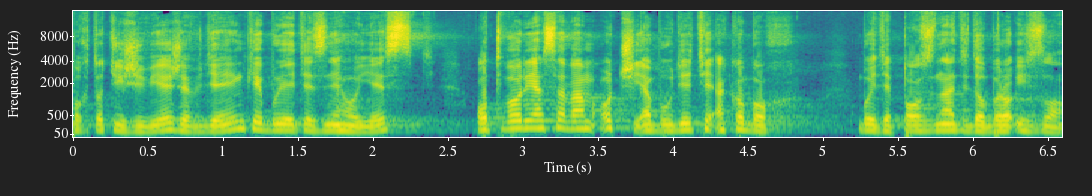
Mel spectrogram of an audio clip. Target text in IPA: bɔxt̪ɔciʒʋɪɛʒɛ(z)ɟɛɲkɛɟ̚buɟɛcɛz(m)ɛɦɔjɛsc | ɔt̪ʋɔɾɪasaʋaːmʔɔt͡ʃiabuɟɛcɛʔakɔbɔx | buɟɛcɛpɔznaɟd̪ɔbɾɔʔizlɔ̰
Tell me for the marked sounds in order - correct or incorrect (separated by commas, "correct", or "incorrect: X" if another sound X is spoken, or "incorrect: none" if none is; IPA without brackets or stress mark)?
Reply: incorrect: v, incorrect: ɲ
